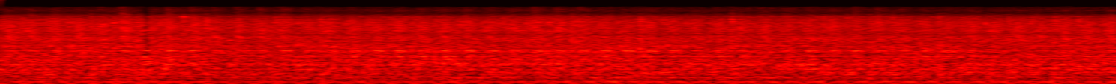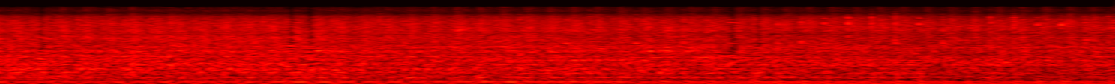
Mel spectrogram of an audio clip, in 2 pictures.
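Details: Commercial walk-behind leaf blower, repaired after carburetor problems, set on the ground for an extended run to check smoke: steady buzzing two-stroke holding even speed with a slight step near the end; normal running.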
